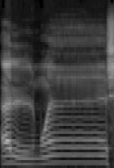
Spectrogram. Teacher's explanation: بس انتبه يا شيخ للإخفاء، عندنا النون الساكنة كما ذكرنا بعدها حرف الشين والشين من حروف الإخفاء الحقيقي، فتخفي النون الساكنة عند حرف الشين كما سبق أن قرأنا المنشآت، والغنة تكون بمقدار حركتين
